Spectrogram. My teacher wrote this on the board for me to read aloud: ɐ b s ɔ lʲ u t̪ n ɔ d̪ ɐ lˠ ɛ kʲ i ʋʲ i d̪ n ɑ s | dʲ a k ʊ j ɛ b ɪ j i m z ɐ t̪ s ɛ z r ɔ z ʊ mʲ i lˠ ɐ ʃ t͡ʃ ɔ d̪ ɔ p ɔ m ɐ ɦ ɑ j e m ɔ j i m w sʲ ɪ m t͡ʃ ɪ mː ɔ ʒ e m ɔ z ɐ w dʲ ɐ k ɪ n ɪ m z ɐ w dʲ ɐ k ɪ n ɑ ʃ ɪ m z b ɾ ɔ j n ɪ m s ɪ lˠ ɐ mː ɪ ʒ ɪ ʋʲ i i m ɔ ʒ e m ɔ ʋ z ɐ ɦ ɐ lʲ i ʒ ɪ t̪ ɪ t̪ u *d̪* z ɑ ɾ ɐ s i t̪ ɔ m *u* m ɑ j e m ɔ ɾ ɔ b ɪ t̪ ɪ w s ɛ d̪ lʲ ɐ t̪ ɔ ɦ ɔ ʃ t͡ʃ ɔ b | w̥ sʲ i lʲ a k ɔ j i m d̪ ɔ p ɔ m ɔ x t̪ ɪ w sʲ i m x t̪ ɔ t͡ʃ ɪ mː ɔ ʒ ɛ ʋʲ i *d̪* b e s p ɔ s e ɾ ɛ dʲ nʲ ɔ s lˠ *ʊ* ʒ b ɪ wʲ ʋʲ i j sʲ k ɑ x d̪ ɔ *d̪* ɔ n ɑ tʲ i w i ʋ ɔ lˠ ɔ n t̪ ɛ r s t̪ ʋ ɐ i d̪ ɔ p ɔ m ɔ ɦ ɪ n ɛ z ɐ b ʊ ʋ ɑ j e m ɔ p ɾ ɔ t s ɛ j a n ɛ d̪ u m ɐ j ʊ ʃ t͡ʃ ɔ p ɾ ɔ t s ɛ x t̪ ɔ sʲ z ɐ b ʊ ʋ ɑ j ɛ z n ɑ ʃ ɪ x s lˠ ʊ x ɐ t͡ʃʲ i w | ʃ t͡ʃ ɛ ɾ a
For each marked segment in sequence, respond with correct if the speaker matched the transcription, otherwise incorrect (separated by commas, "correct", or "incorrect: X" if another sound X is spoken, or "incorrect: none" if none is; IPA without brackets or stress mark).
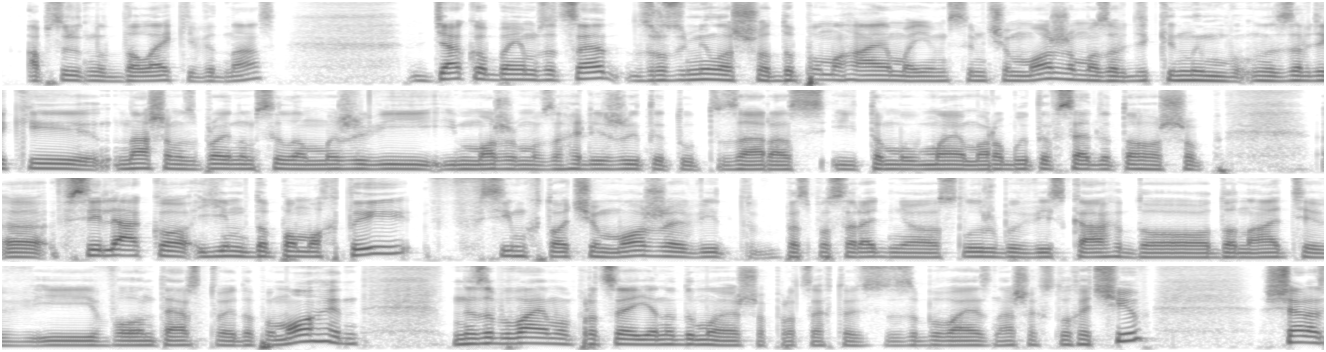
incorrect: t̪, correct, correct, incorrect: u, correct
